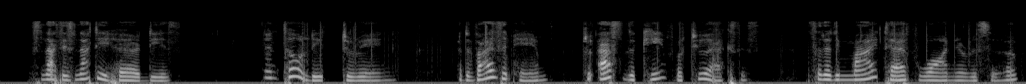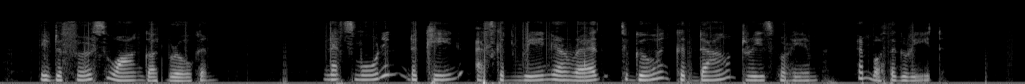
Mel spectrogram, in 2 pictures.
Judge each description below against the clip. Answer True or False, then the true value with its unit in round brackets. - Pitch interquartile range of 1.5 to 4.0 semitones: True (3.6 semitones)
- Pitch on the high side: True (200 Hz)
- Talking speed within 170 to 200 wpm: False (150 wpm)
